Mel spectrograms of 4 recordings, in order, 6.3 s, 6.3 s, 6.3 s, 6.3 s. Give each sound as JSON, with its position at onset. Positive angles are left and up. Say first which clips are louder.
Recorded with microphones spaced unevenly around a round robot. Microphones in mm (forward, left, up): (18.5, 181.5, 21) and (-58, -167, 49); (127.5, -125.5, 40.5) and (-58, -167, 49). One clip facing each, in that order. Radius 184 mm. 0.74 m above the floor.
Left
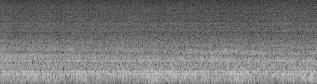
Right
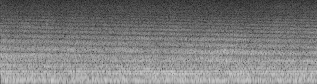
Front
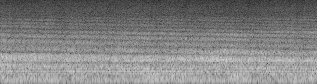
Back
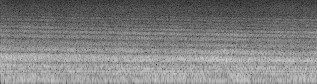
{"t": 0.0, "sound": "an aircraft", "louder": "right 2 dB, front 1 dB", "azimuth_deg": -70}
